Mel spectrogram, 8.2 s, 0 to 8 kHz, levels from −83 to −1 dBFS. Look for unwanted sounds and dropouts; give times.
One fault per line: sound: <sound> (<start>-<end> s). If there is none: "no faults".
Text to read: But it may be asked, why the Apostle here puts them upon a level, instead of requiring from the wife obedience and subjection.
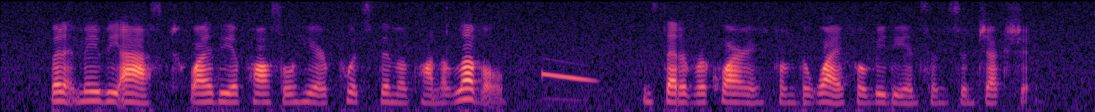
sound: chirp (4.1-4.5 s)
